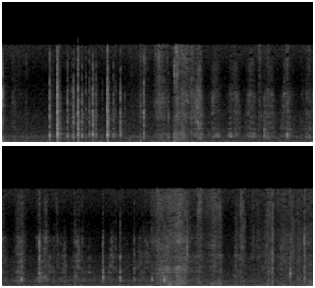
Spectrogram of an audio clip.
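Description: A closed, thin paperboard toothpaste carton is turned onto its side and end while fingertips and short nails tap and scratch its narrow faces. Quiet, dry, papery clicks come in quick irregular bursts over a soft scratchy rustle. Each tap dies away almost at once.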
